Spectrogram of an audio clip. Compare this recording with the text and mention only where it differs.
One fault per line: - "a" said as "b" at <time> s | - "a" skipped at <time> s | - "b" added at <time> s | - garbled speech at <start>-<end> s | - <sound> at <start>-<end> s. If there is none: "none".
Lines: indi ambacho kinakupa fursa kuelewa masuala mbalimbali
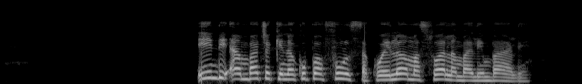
none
